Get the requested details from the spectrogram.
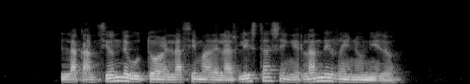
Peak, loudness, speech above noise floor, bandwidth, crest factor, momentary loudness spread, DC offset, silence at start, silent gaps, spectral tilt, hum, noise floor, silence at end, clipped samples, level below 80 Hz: -2 dBFS; -19 LUFS; 53 dB; 7.6 kHz; 18 dB; 6 LU; under 0.1%; 0.6 s; none; -7 dB/octave; none; -72 dBFS; 0.7 s; under 0.1%; -60 dBFS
